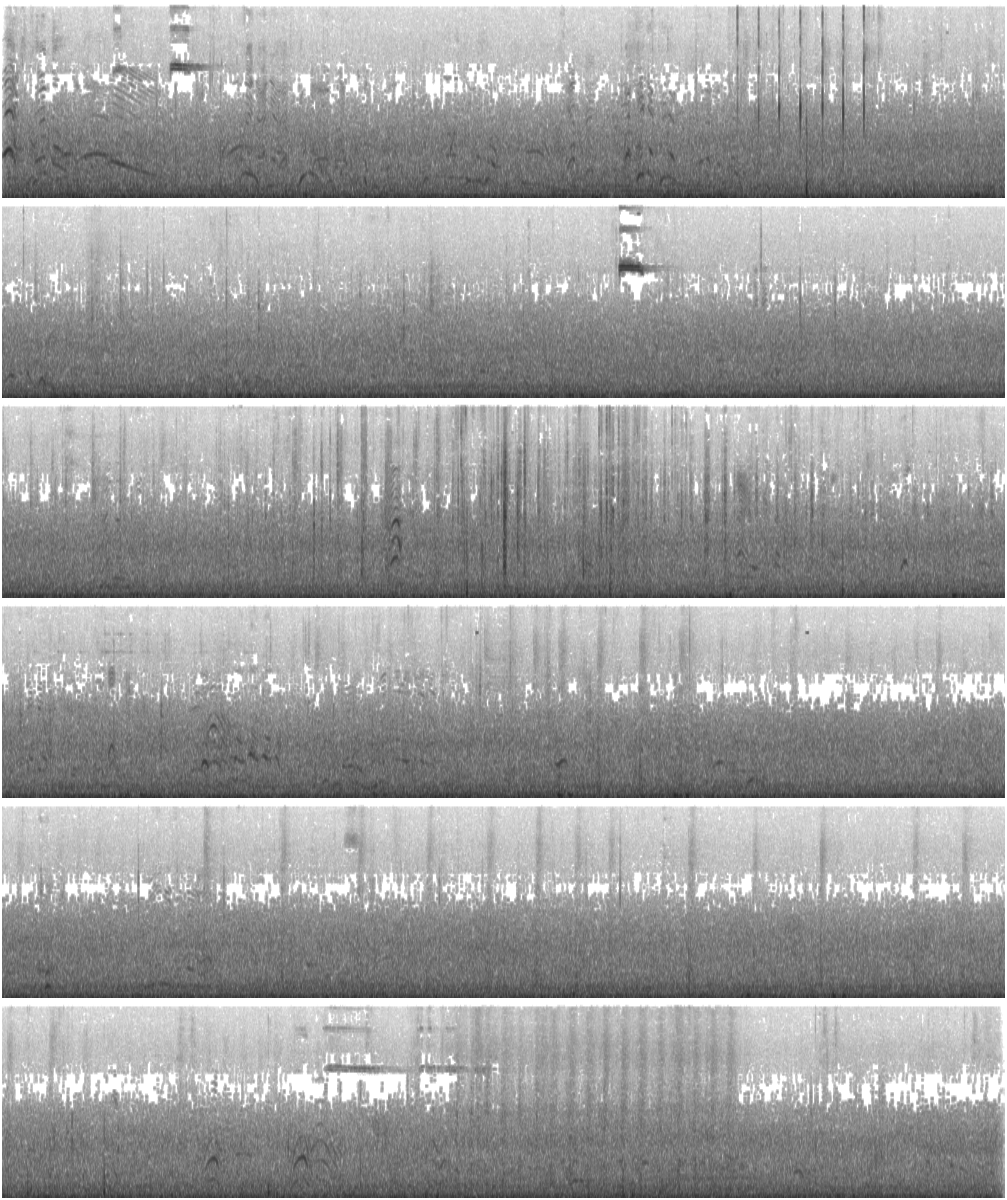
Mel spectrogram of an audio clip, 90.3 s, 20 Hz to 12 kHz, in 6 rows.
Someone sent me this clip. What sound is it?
0147 Football match amateur
Football match amateur. Traffic in the background.
20120129
field-recording, korea, korean, seoul, voice, whistle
